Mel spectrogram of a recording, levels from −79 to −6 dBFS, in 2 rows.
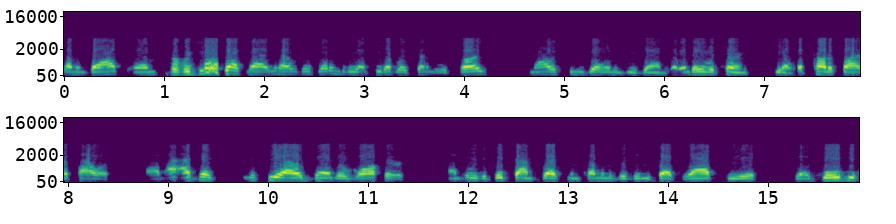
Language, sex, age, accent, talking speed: English, male, 50-69, American, 210 wpm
